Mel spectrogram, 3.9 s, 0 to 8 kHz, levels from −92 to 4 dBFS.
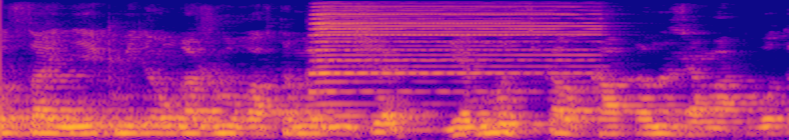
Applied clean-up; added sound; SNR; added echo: classical method WPE with log-MMSE.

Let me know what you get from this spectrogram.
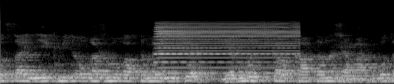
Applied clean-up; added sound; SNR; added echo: none; Accordion; 7 dB; reverberation time 0.9 s.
